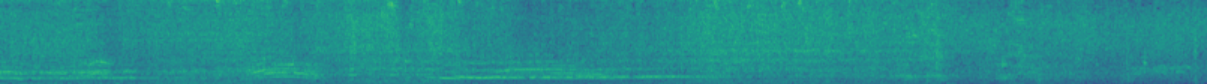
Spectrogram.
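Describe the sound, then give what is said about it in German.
Tires screech loudly in a sustained, wavering skid as a car brakes hard to a sudden stop in the rain in front of a boy riding a bicycle, over a dense rumble of engine and road noise. “Vorsicht, Junge! Das Auto!”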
